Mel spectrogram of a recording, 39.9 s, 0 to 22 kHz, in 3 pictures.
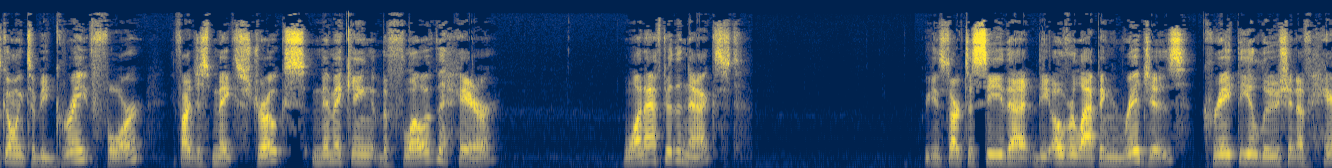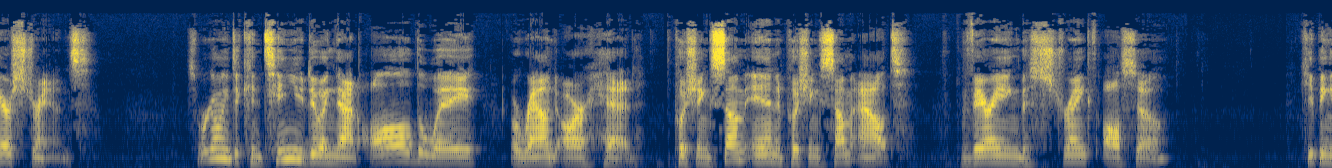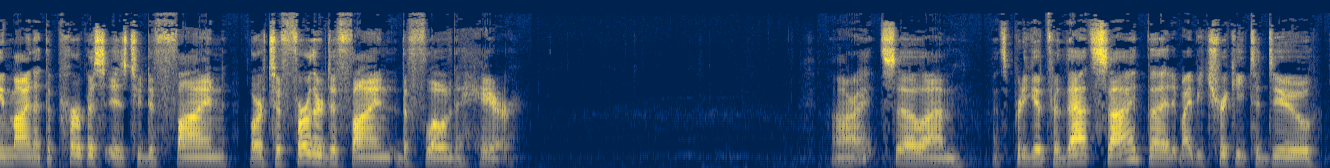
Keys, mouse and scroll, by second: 0.7 f, 2.0-3.8 drag, 4.7 f, 4.9-10.6 drag, 9.3-11.9 middle drag, 12.4 middle click, 15.2-18.5 drag, 18.0-19.9 middle drag, 18.9-19.9 drag, 20.2 shift+f, 21.1 shift+f, 21.8 middle click, 22.2 f, 23.0 f, 23.9-25.4 drag, 25.4 f, 25.6 click, 26.2-28.0 drag, 27.6-32.0 middle drag, 27.6 right click, 30.6-35.1 drag, 33.1 middle click, 34.7-36.4 middle drag, 36.8-39.1 middle drag, 38.3-39.8 drag.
